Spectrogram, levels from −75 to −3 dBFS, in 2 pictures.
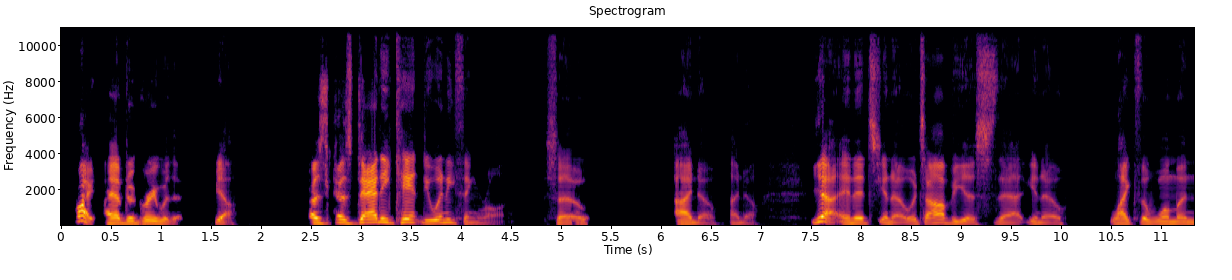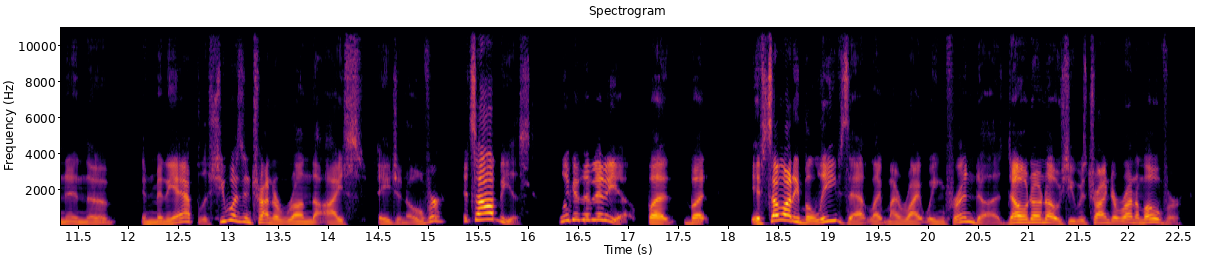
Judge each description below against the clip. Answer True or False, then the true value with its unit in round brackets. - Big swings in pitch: True (8.9 semitones)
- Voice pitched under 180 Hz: True (135 Hz)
